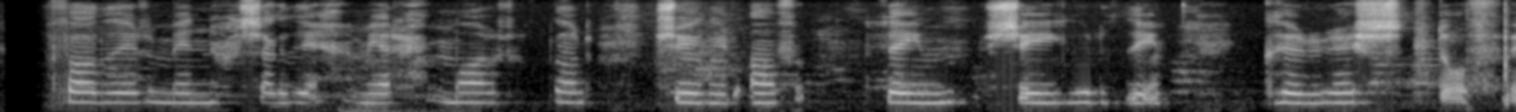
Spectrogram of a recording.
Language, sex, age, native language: Icelandic, male, 12, Icelandic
